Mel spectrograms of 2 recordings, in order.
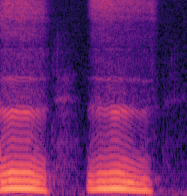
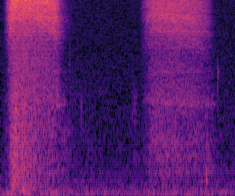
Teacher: So you put your teeth together and you just sort of blow air, and for Z you vibrate your vocal cords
